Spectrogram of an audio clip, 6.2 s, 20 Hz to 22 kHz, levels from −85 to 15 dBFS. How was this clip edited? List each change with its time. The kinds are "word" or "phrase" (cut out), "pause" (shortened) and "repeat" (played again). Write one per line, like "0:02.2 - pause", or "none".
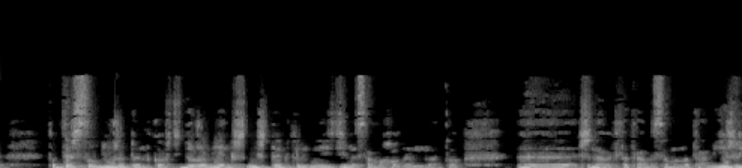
0:02.0 - word
0:03.5 - word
